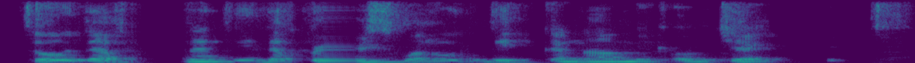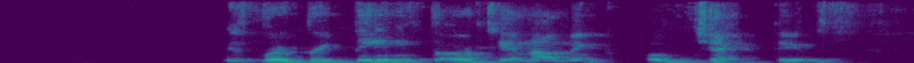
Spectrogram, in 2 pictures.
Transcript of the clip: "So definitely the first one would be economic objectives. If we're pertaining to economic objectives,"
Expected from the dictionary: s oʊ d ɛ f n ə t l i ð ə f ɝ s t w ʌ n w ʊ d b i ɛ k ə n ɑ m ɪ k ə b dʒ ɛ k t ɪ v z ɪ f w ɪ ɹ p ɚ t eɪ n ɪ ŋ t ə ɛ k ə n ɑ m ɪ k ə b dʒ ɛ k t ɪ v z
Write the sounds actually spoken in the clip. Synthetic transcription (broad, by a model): s oʊ d ɛ f n ə t l i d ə f ɝ s t w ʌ n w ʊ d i ɛ k ə n ɑ m ɪ k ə b dʒ ɛ k t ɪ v s ɪ f w ɪ ɹ p ɚ t eɪ n ɪ ŋ t ə ɛ k ə n ɑ m ɪ k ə b dʒ ɛ k t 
